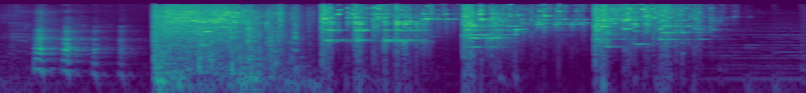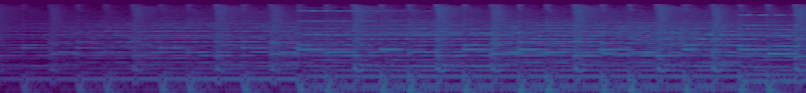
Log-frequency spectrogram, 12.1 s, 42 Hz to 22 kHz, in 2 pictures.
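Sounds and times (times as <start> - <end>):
glass shattering: 1.2 - 5.5.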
